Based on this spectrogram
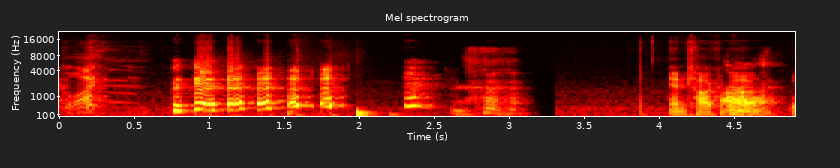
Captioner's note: end of episode group laugh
